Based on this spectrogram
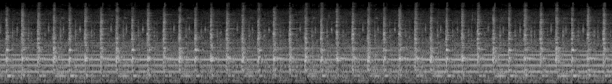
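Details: УТН-4 diesel fuel injection pump tested after repair and adjustment: crisp, even pulses at about 95 a minute with a clear metallic ring and no misses or rough patches; runs normally.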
